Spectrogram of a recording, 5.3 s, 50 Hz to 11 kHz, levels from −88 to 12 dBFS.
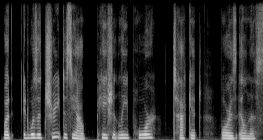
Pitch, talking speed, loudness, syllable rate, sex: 235 Hz, 160 wpm, -17 LUFS, 4.5 syllables/s, female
